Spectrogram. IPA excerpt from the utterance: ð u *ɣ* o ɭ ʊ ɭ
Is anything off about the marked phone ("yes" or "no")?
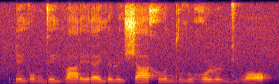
no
